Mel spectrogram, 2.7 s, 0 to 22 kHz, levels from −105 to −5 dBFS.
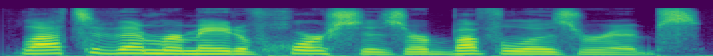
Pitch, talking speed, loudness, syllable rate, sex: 185 Hz, 225 wpm, -17 LUFS, 5.5 syllables/s, female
